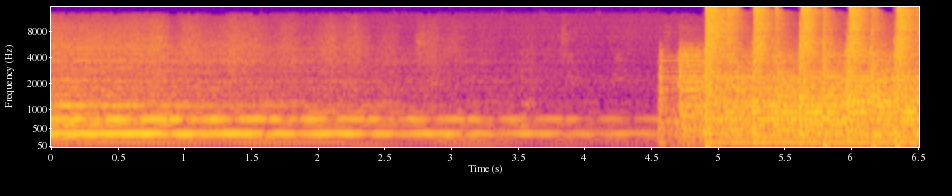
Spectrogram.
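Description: Live indie rock band: held electric guitar notes ringing and slowly fading, then the full band crashes in loud with drums about four and a half seconds in, hits coming about four times a second.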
